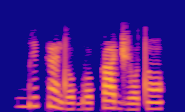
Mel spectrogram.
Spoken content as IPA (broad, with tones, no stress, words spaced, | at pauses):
ɡ͡bi˦kɛ̃˦˨do˨ ɡo˨ka˧ d͡ʒo˨tɔ̃˧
